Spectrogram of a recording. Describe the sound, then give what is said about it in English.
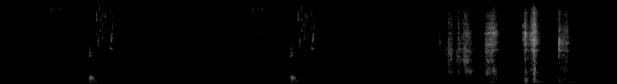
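A couple of soft clicks and short splashes, then a quick run of glugging, splashy bursts as Grant's Scotch whisky is poured into a glass, fairly quiet, with no talking. “Shall I start pouring them?”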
